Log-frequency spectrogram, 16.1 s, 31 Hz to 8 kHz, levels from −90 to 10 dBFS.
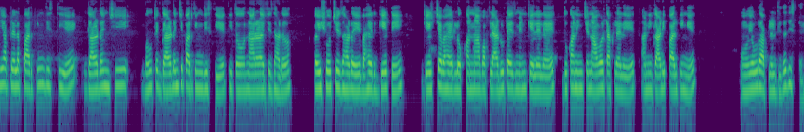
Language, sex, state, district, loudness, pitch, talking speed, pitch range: Marathi, female, Maharashtra, Aurangabad, -17 LUFS, 185 Hz, 140 wpm, 180-195 Hz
